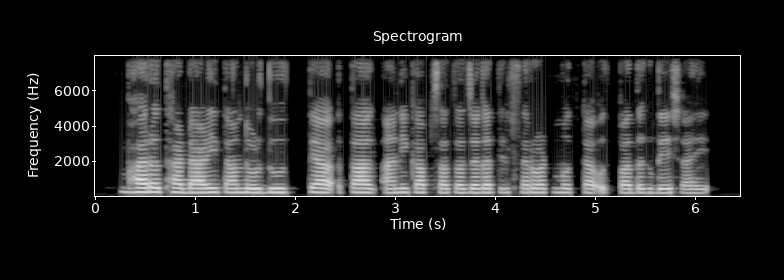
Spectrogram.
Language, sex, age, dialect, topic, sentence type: Marathi, female, 25-30, Northern Konkan, agriculture, statement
